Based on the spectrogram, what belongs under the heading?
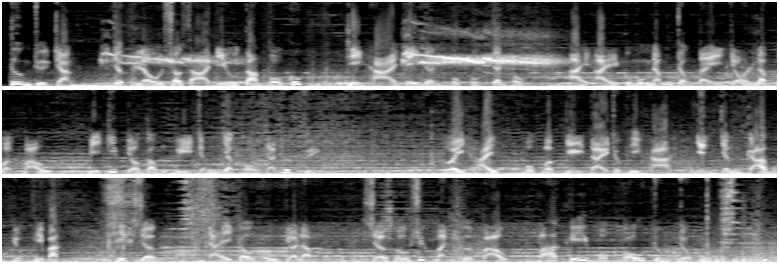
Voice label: Vietnamese South Male; Clip Qc Game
